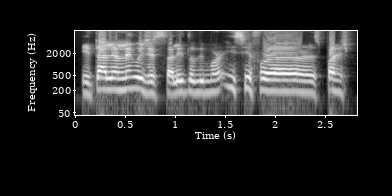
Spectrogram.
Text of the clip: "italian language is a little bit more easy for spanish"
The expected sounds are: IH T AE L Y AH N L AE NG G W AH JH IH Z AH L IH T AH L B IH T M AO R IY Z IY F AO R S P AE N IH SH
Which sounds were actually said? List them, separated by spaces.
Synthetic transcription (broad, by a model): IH T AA L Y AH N L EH NG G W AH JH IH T AH L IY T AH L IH M AO R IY S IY F AO R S P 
